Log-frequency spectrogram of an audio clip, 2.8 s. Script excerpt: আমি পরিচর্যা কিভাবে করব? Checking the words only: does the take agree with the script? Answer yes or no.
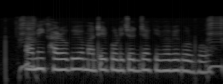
no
